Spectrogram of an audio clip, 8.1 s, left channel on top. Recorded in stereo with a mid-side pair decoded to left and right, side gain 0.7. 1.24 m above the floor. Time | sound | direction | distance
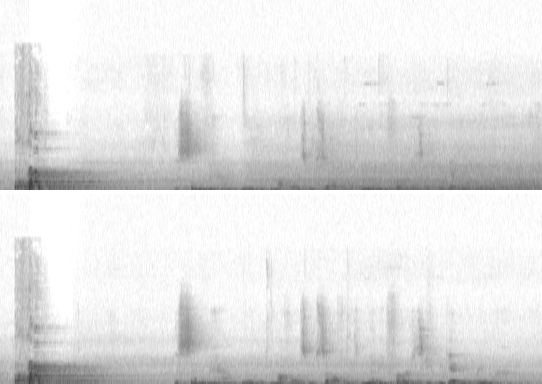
0.2 | a dog barking | straight ahead | 1.8 m
2.6 | a man speaking | 15° right | 1.3 m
